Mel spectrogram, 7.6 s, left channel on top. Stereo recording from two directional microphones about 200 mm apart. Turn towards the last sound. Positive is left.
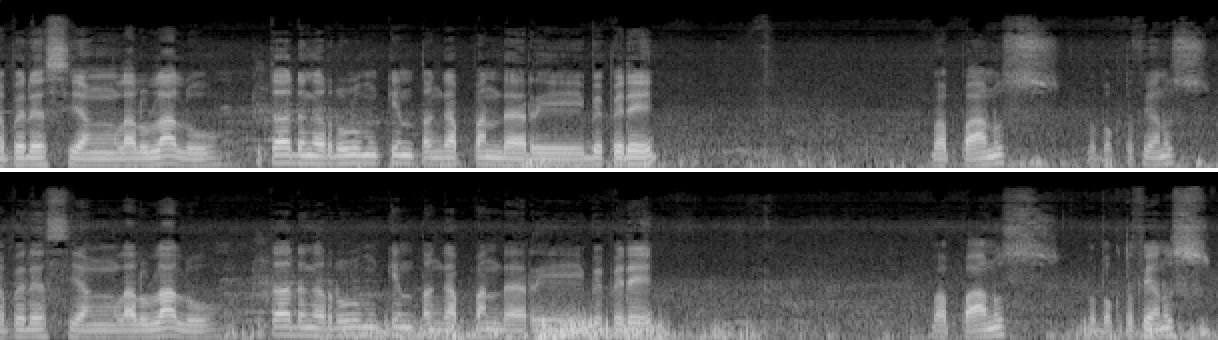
turn(degrees=-25)  # may be behind; listen again after turning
